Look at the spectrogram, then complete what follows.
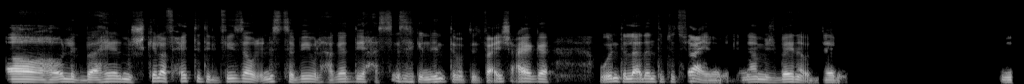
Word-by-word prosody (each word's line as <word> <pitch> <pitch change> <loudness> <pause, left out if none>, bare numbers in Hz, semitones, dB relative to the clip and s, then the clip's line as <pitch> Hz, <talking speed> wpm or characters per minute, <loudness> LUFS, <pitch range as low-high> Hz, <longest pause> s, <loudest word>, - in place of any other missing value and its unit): آه 120 -3 +8
هأقول 125 +4 +3
لِك 125 - -1
بقى، 100 +1 +2
هي 135 +3 +1
المشكلة 130 +4 +1
في - - -9
حتة 145 -3 -4
الفيزا 130 +5 0
والInstaPay 115 -1 -4
والحاجات 120 +2 -3
دي 130 +1 -5
يحسّسِك 125 +1 -6
إن 110 0 -1
أنتِ 130 +2 -1
ما - - -3
بتدفعيش - - -2
حاجة، 130 -2 +2 0.5
وأنتِ 145 0 +1
لأ 130 +2 +4
ده 135 - 0
أنتِ 130 -2 -4
بتدفعي، 120 -2 0
لكنّها 105 +5 -5
مش 115 -3 -2
باينة 120 +3 +3
قدامِك. 100 +2 -3 1.5
امم. 110 - -1
120 Hz, 165 wpm, -23 LUFS, 110-130 Hz, 1.5 s, آه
